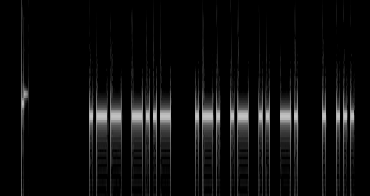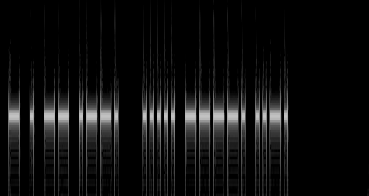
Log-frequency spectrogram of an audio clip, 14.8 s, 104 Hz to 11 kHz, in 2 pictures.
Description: Morse code, heard as a keyed tone, about 17 wpm, 700 Hz. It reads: WX RAIN ES TEMP 59F
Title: Practice QSO - Exchange 2 - Info - 17wpm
